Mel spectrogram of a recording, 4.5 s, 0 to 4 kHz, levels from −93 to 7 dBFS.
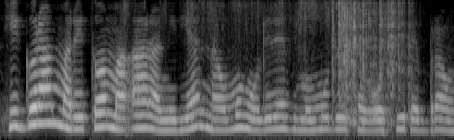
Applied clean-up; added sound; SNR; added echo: none; Coin (dropping); 18 dB; none.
